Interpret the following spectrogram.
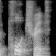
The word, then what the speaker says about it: portrait: portrait Edward paid the artist to paint a portrait of his wife noticed how the AIT there is pronounced it portrait four for her latest piece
